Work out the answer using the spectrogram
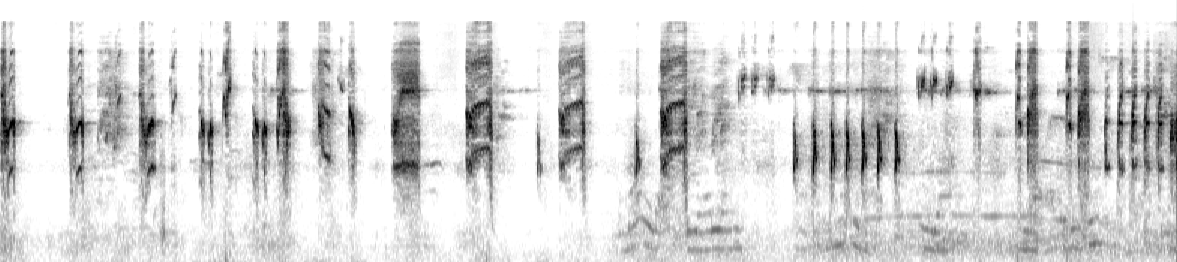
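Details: A vigorously singing long-tailed shrike delivers a lavish mimicry-filled song: clusters of sharp scratchy notes with short pauses, then a steady run of quick chattering notes and thin high whistles.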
